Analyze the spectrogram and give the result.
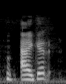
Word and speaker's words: Agutter: I think it's Agutter. – Agutter, that's it. Jenny, you know, Agutter. I wrote it down as a, like, this is how you actually say it, but I still said it wrong. So it's Agater. – I'm terrible. It's Agater.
